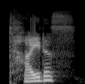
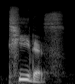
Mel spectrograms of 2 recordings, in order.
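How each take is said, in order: First: The first syllable sounds like the word 'tide'. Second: The first syllable does not sound like 'tide'. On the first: The name contains the word 'tide'. The speaker calls it right. "It literally puts tide in his name" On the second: This is how the games say it. The speaker calls it wrong. "in the Dissidia games, they pronounce it Titus"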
